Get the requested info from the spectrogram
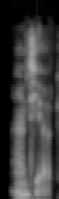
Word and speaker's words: Antioch: Antioch. – Okay, wait, hold on. Start from the top. Paul opposes Cephas. When Cephas came to Antioch, I opposed him to his face because he stood condemned.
